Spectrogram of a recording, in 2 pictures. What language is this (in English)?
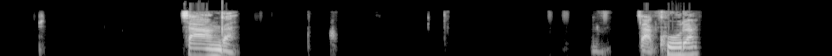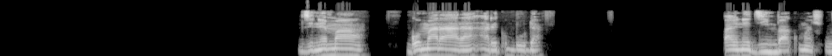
Shona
